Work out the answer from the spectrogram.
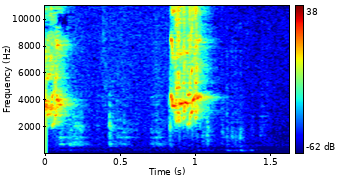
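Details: Rosy-faced lovebird in a cage by a window makes two harsh, buzzy screeching chirps with a short soft chatter between them.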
